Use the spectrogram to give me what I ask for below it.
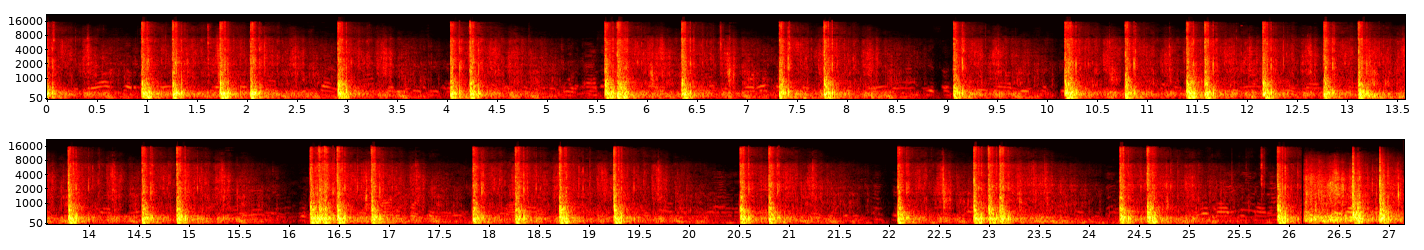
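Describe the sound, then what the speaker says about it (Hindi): Gunfire from Indian soldiers at a border post rings out in loud, sharp volleys, repeated rapid shots in bursts with short gaps, close and echoing, continuing throughout. "आप सुन सकते हैं इन गोलियों की आवाज़।"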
